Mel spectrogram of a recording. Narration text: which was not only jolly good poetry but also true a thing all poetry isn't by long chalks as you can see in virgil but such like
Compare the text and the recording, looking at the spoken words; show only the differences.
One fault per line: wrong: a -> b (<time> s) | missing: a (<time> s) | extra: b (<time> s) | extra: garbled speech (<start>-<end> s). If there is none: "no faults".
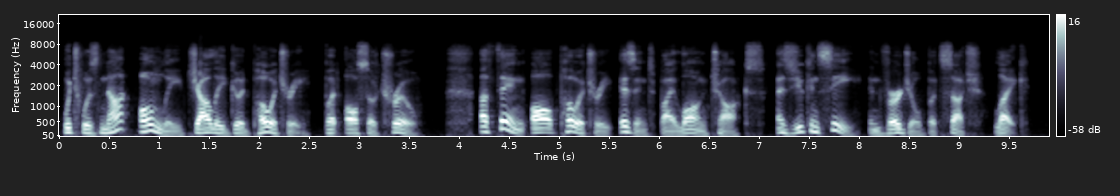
no faults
